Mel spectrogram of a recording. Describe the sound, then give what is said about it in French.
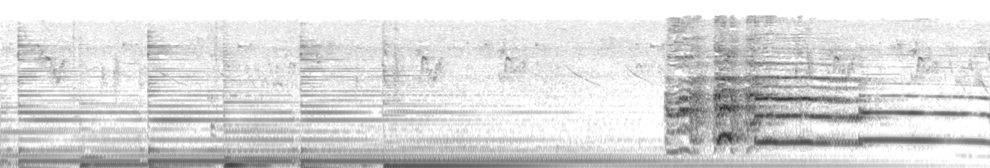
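A steady run of low, rhythmic clucks from chickens gives way to a loud rooster crow that rises and holds in a long, bright call. “il pensait déjà au champ plein d'admiration des poules et des poussins.”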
